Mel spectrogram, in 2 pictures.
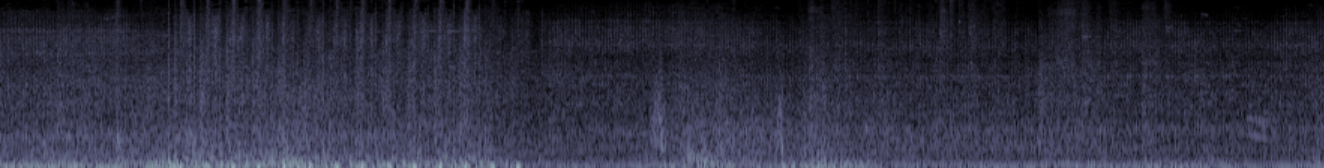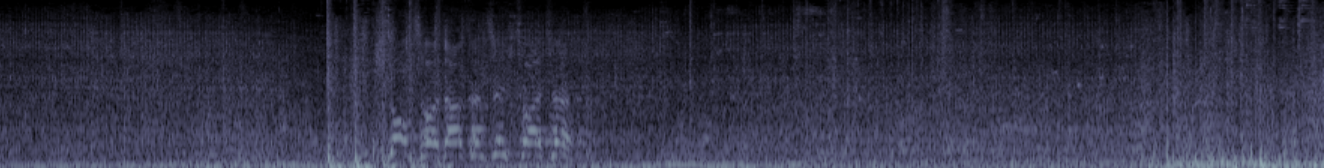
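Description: A tank cannon fires with a loud blast.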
